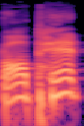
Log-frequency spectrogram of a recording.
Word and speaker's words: BALL x PIT: But, um, so the games nominated for best independent game are Absolut Ball X Pit, Ball Pit. I never know you pronounce the X. You don't pronounce the X.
